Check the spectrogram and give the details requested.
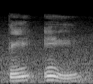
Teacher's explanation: La T, TE, recuerden que le estamos poniendo una vocal para que suene. La T es sencillamente una explosión de la punta de la lengua contra los dientes incisivos superiores.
